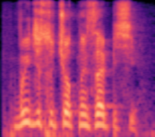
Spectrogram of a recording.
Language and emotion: Russian, angry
